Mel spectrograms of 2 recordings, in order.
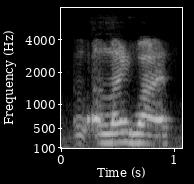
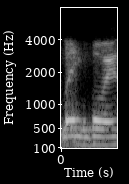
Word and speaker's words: Langlois: Is it Langlois or Langlois? Langlois is the proper pronunciation, but Langlois is fine as well.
